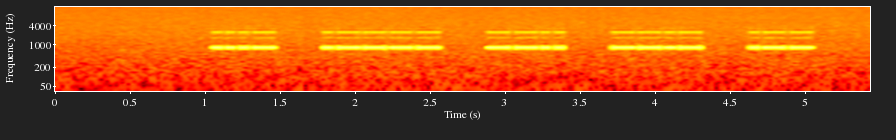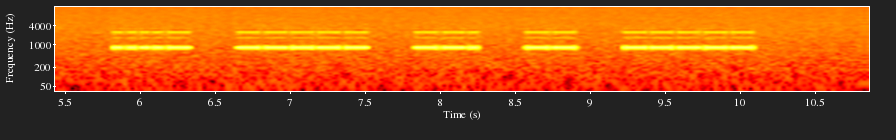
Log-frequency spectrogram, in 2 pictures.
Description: Morse code, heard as a keyed tone, machine-sent, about 27 wpm, spaced as for 17 wpm, 820 Hz. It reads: V1ZQW 40GM0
